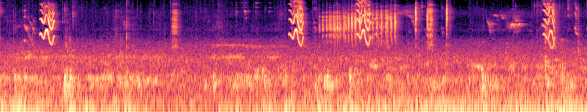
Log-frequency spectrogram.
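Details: Lovebirds at a suburban garden feeder in Pretoria, South Africa: sparse, shrill, looping squeaks in small clusters, with a short raspy buzz in the middle, over a steady low rumble.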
